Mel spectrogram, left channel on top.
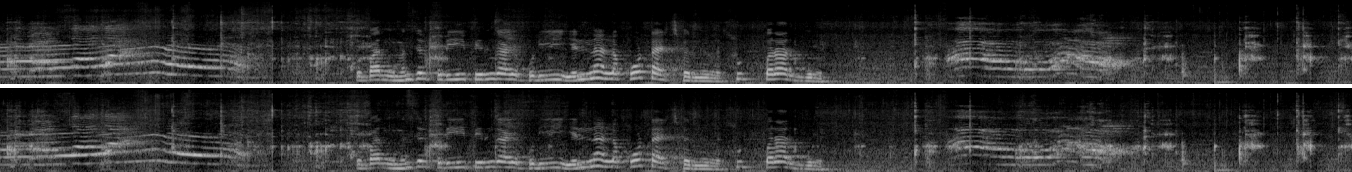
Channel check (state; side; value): normal; both; correlation 0.67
